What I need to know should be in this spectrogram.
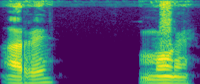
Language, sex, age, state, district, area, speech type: Santali, male, 45-60, Odisha, Mayurbhanj, rural, spontaneous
